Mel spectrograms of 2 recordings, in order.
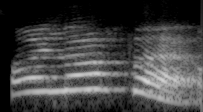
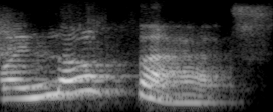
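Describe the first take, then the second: First: Much higher, choked with emotion; the words catch as tears rise; moved, near tears. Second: Slow and emphatic, voice full of feeling; moved, near tears. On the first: Host to guest, voice breaking high with emotion. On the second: Host to guest, deeply moved, slow and heartfelt. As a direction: savour each word, moved. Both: Real, not acted. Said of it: "I almost burst into tears then".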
